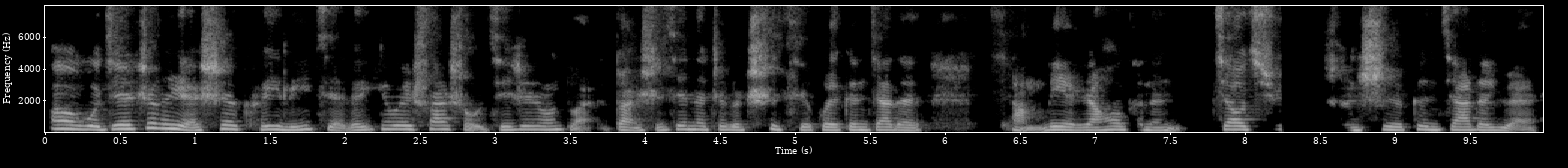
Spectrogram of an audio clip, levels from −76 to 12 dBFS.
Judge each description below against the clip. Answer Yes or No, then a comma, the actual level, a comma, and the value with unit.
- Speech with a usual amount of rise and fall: Yes, average, 3.3 semitones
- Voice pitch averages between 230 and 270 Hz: No, high, 195 Hz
